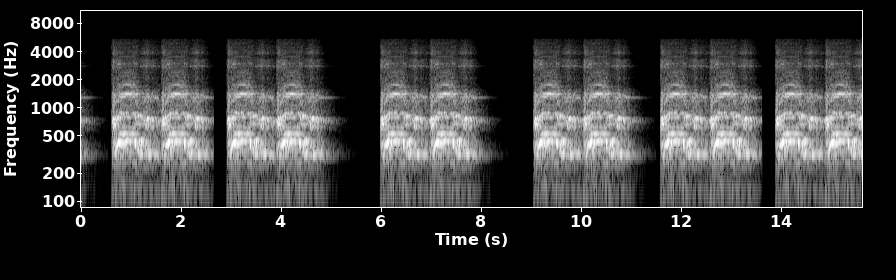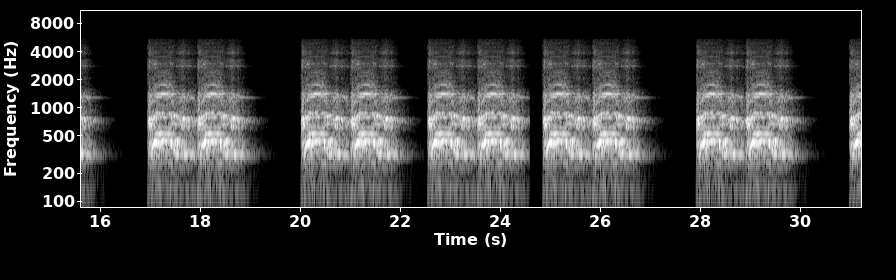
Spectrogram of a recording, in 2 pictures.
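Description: Submarine dive alarm sounding over and over in blasts about two seconds long, about a dozen of them, separated by short silent gaps.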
